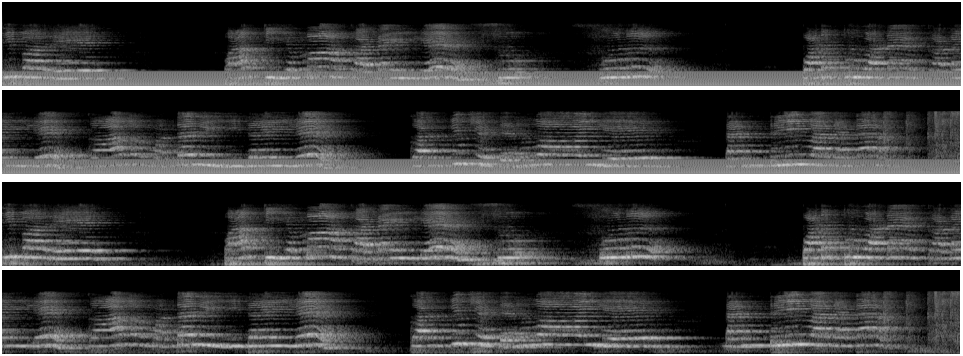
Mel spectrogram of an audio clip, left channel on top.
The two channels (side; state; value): left; noise; hum, 3 dB below the sound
